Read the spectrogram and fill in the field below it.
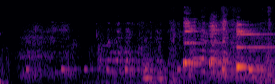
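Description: Goats bleat on a farm where the pregnant herd is kept, several faint overlapping calls that grow louder toward the end over low background noise, with no talk.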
